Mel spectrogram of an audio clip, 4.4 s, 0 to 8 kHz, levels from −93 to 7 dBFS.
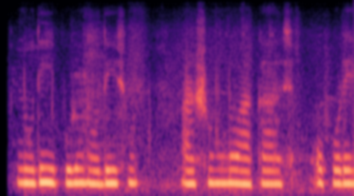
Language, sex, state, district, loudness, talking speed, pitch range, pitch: Bengali, female, Odisha, Khordha, -12 LUFS, 110 wpm, 200-210 Hz, 205 Hz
